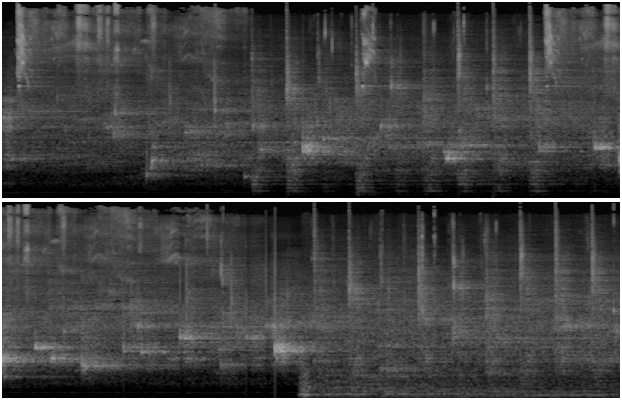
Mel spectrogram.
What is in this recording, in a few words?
Sewer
